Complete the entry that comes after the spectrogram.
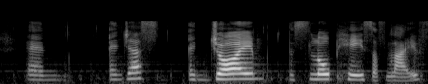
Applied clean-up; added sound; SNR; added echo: neural separator model SepFormer DNS4.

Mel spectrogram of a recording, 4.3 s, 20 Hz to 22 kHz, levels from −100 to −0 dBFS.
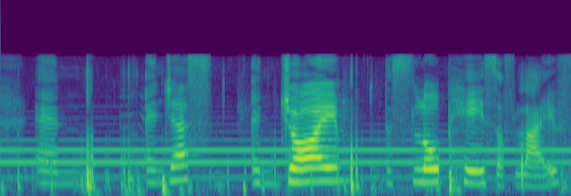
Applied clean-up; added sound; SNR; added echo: none; Wind instrument, woodwind instrument; 14 dB; none.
